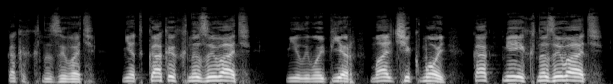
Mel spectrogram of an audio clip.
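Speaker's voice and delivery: a father at a loss, pleading; anguished father. Acted. Father to his son, searching desperately for words.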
